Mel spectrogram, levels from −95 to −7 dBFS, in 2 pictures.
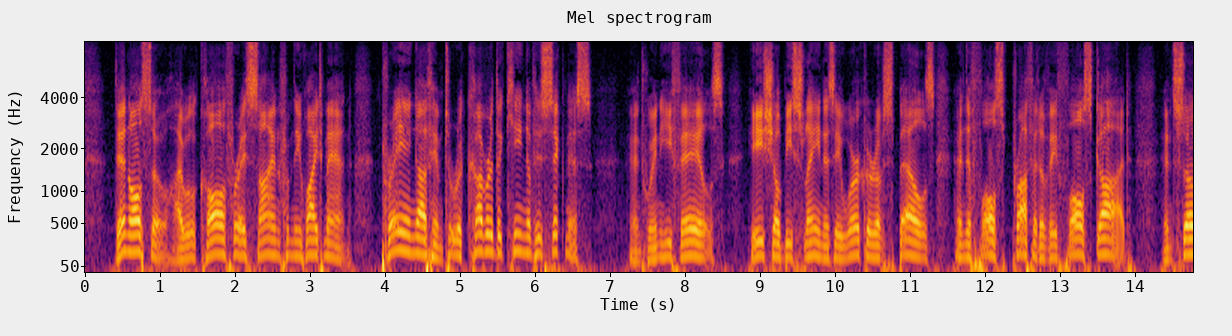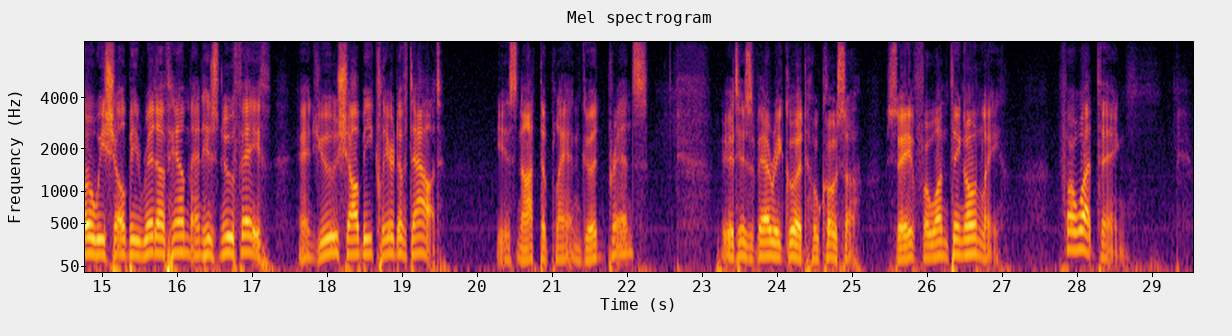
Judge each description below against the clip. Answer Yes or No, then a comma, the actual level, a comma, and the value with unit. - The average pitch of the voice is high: No, medium, 140 Hz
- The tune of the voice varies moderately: Yes, average, 4.1 semitones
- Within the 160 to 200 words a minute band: Yes, average, 165 wpm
